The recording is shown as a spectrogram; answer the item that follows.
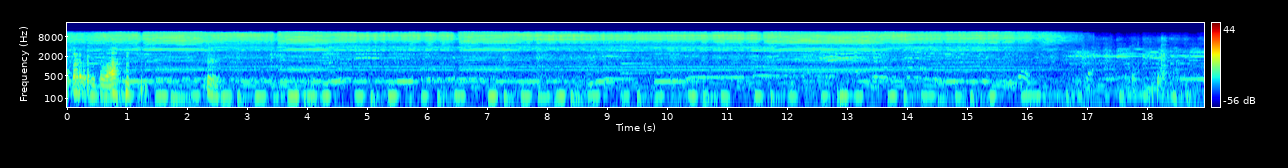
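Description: Coil tattoo machine buzzing steadily as the needle works ink into skin. It stops near the end.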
